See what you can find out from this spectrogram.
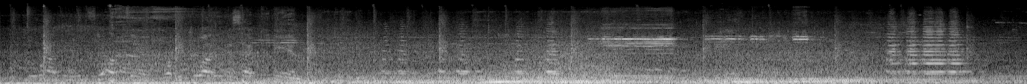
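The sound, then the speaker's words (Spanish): Dense rush-hour street traffic in Gaza rumbles steadily while several car horns honk, some in long sustained blasts, others in short repeated toots. Indistinct voices murmur in the busy background. “Este es uno de ellos, el de su intenso tráfico en las horas punta, retenciones y caos circulatorio en las principales calles en las que comparten carril coches de última generación y otros destartalados”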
